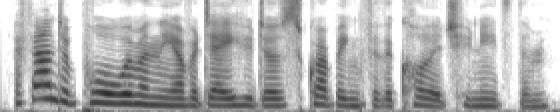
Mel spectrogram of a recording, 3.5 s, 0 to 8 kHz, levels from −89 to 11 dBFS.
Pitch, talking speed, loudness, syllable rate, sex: 210 Hz, 290 wpm, -19 LUFS, 6.7 syllables/s, female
